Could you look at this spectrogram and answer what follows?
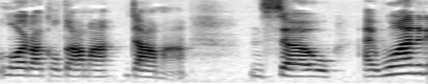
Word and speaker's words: Akeldama: But could you please pronounce Lord Alkodama? Lord Alkodama instead of Lord Alkodama.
